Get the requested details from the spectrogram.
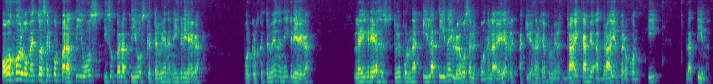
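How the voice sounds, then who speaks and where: A man's voice: fairly high pitch, moderate pace, creaky, dull audio. A male English teacher with a Mexican Spanish accent, explaining grammar step by step in a recorded lesson and checking in with "¿no?" as he goes. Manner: explains step by step, repeats terms, asks "¿no?".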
